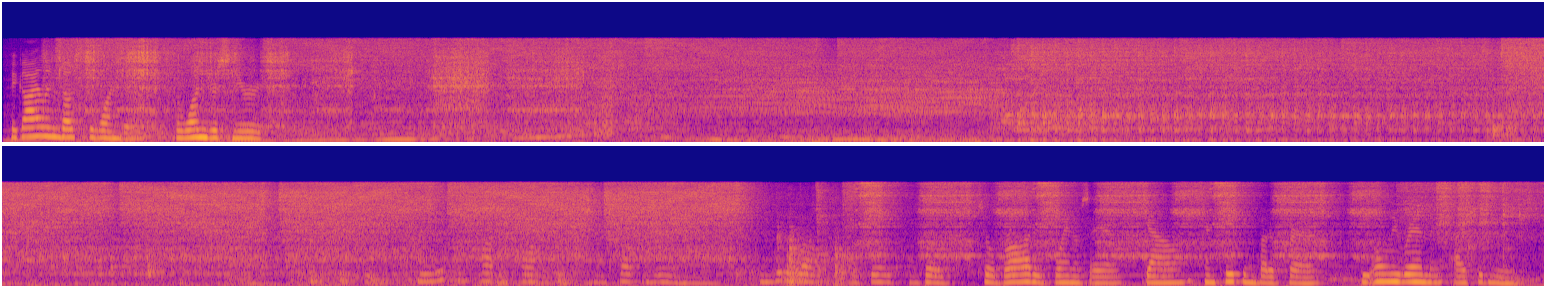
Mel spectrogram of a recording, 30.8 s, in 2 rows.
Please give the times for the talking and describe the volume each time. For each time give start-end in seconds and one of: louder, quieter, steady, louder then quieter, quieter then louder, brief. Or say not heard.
0.1-2.6 brief
19.0-30.6 louder.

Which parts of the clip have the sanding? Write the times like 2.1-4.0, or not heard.
0.3-6.2, 17.6-21.2.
